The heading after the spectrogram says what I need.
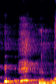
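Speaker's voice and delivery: high, helpless laugh; uncontrollable laugh. Shown as a demonstration. Woman showing how she laughed at the officer, high laughter. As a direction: laugh as if unable to stop. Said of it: "just like this laughing".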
